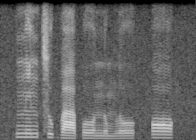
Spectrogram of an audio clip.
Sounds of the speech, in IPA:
nĩ˦n t͡su˦baː˨poː˨ nʊ˨mlo˦ | ɔ˦

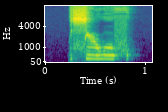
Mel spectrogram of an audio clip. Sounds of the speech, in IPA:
sʲɵɭwʊf

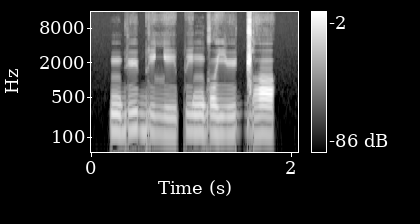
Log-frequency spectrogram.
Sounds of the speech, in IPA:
mbybi ʎipiŋɡo jyɡ͡ǁɒ

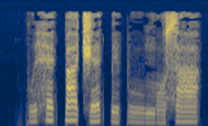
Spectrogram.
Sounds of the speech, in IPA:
kʷɪ˨˦hɛ˦k͡pa˦ t͡ʃɛ˨˦k͡pɪ˨ puː˨ŋɔ˨sa˦

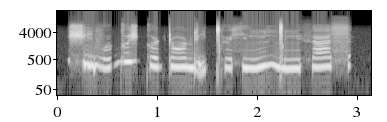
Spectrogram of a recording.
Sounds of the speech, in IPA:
ʃḭ˥˨vɤ˩˥ɡɤ˦˥ʒkɤ˨ ʈɔ̃ː˨ɖḭ˩˥ ǀʰʏ˨sjĩː˩˥ ŋ͡ǀĩː˨θa˦˥s

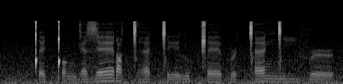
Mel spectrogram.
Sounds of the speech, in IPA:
ǃɛǃɔŋɡæzɛː ɾɑɡ͡ǀæːǀɪː luǁɛːpə˞ǀæ ŋ͡ǀiːfə˞

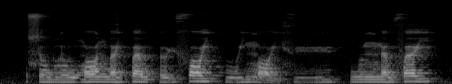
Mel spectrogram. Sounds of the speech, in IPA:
so˨wlo˨wmɔː˧nwɐ˨˥j pɐ˧w hɵ˨˥ɥfɔː˥jpʰuː˨˥j ŋɔː˨˩jfyː˨˧ | wʊ˧ŋn̪ɐ˧wfɐ˥j

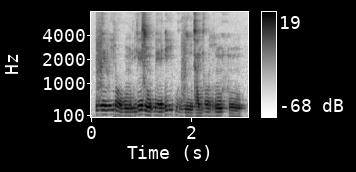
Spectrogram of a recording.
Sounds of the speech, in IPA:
ve˦βi˦ɾoː˨ wũ˨rje˦ zũ˨ɓeː˨ɗiː˦ ɓu˨vĩ˨ɡa˨joː˦˨ rũ˦hũ˨

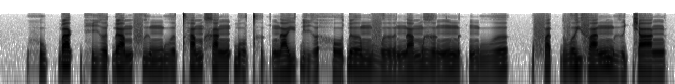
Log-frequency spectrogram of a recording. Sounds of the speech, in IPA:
hu˨˩p̚ɓa˦˥k̚hi˨˩ə̯ ɗa˨˩˦mfɨ˨˩mu˨˩ə̯ t̪ʰa˧˥mxa˨˩˦ŋɓo˨˩t̪ʰə˨˩k̚ na˧˥j ɗi˨˩˦ə̯ho˨˩˦ɗəː˧m vəː˨˩˨na˧˥m ɣə˨˩˦ŋnə˨˩k̚ mu˧˥ə̯ | fa˨˩t̚və˧jva˧˥n mɨ˨˩˨ə̯ca˧ŋ

